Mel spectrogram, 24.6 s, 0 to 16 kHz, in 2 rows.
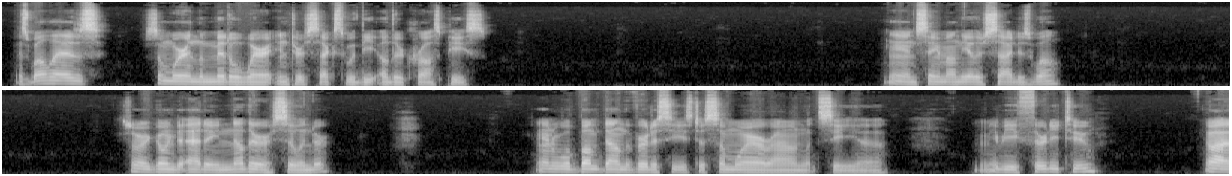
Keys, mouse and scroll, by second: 12.2-16.1 drag, 13.1 shift+a, 17.6 F6.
